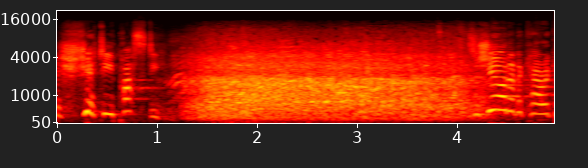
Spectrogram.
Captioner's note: audience laughing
